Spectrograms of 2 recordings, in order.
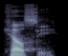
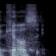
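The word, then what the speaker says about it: Kelce: something that i have in common with jason kelsey should i say kelsey it's actually pronounced kels but apparently growing up his dad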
